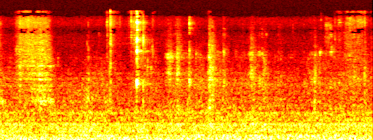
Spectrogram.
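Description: A person chewing a hot mouthful of cornbread and hot dog casserole: faint, scattered soft mouth clicks over a steady low background hum.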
